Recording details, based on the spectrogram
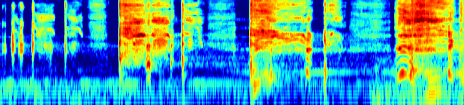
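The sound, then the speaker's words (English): Harsh, sputtering coughs burst out of a man's mouth in several loud fits, mixed with wheezy, laugh-like gasps between them, as if he is choking on laughter. No one speaks. “A mixture of coughing and laughing that reminded Keelan of a petrol mower struggling to start.”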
